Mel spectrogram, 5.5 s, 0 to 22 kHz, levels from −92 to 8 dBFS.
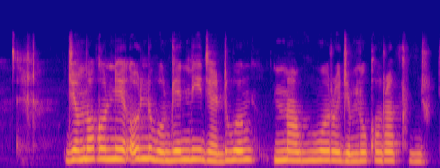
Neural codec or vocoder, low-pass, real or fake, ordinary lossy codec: autoencoder, 22.05 kHz, a latent of 192 numbers a frame, VITS, trained on one speaker; 9.9 kHz; fake; none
